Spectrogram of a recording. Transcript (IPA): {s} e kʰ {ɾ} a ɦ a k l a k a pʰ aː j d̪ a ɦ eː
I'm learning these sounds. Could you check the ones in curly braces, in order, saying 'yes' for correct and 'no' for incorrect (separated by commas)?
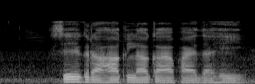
yes, yes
